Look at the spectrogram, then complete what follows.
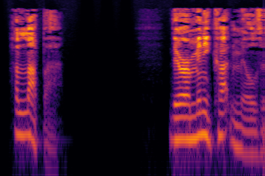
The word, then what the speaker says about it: Jalapa: flesh is heir to halapa is pronounced as though it were spelled with an h with a soft sound to the a halapa there are many cotton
